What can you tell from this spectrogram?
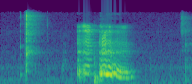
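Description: A person drinks a glass of water up close: a brief click, then about a second of gulping and throat-clearing noise, followed by quiet with no talking.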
